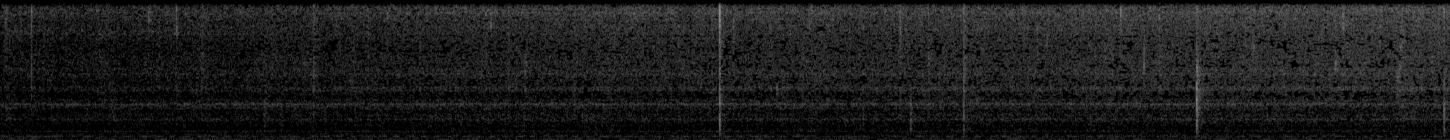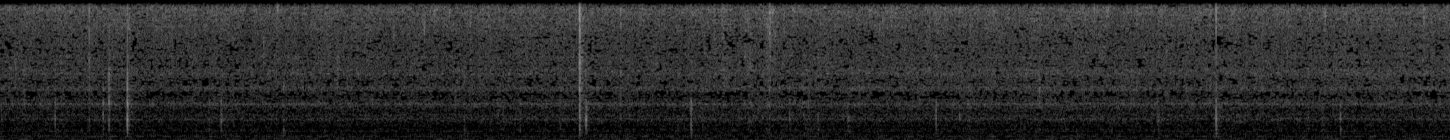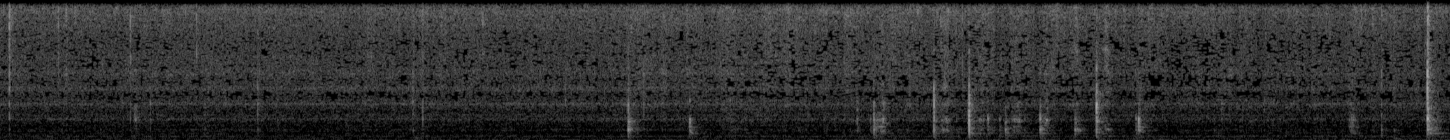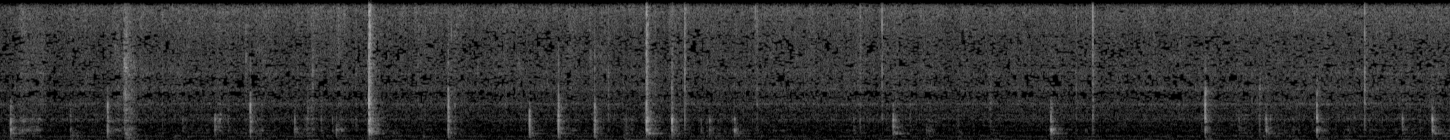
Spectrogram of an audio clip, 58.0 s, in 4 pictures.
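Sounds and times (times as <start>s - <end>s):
onions sizzling in oil: 0.0s - 58.0s
spatula knocking and scraping pan: 35.3s - 41.3s, 42.1s - 53.3s, 54.0s - 54.4s, 55.4s - 58.0s.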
